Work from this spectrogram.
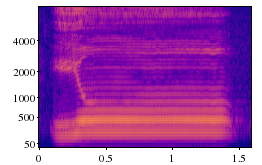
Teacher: bibir tidak mengatup tapi seperti terdengar suara mim dan kalau kita katakan yuk rasa you masih ada aliran nafas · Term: ikhfa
